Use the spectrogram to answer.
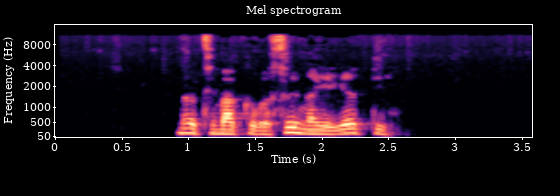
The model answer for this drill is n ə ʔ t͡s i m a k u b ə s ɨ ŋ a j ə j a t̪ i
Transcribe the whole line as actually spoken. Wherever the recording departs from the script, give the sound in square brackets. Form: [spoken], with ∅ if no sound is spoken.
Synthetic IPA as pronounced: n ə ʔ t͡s i m a k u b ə s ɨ ŋ a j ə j [ə] t̪ i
